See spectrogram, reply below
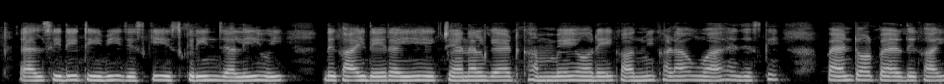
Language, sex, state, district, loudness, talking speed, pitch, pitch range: Hindi, female, Bihar, Madhepura, -20 LUFS, 165 wpm, 190 Hz, 185-195 Hz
